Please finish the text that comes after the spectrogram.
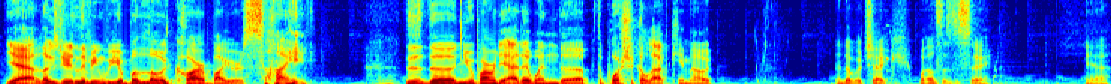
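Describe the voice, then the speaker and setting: Man, lowish voice, casual game streamer, muttering to himself, casual swearing, game music behind. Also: normal speed, long pauses. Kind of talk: casual solo gameplay commentary.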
